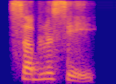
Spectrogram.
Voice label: "sublessee", Indian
